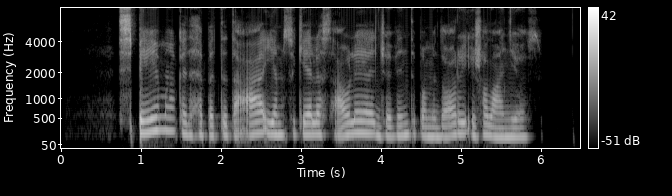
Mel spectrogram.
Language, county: Lithuanian, Klaipėda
